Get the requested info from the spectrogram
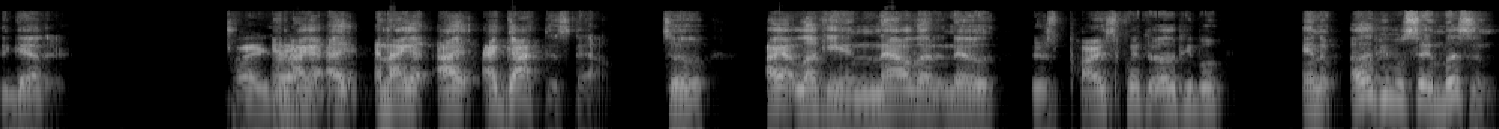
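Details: Adult man with aphasia after a stroke, practicing with app-based speech therapy; aphasia.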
